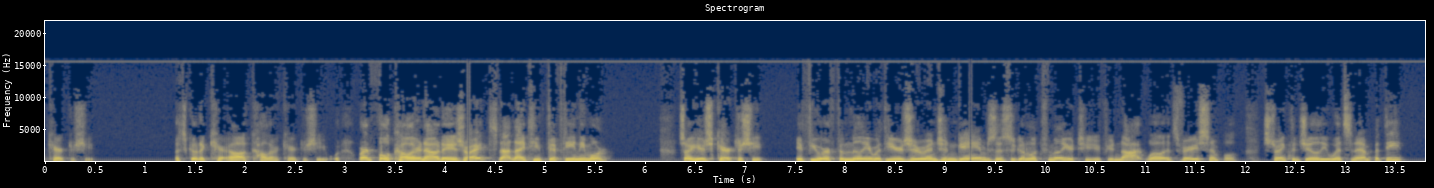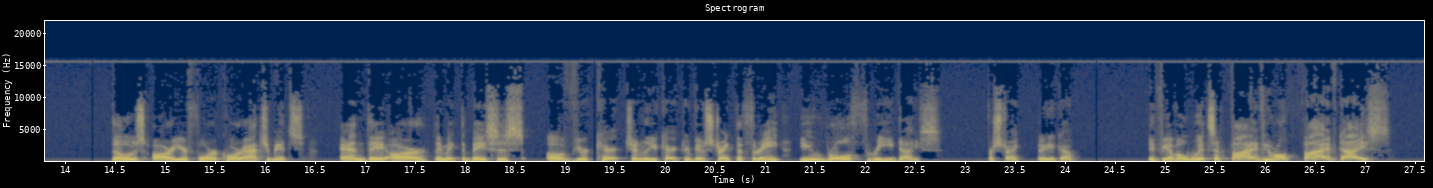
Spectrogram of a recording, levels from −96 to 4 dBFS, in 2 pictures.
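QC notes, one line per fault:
Throughout: video or display buzz. A screen or video cable couples into the audio path, adding a 50 Hz field-rate buzz with hash above it and a 15.6 kHz line tone, roughly 35 dB under the speech.
4.23, 9.25, 14.27, 19.29, 24.31 s: gap between chunks. Audio arrives in 5 s chunks, leaving 20 ms holes that break the speech without losing any.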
